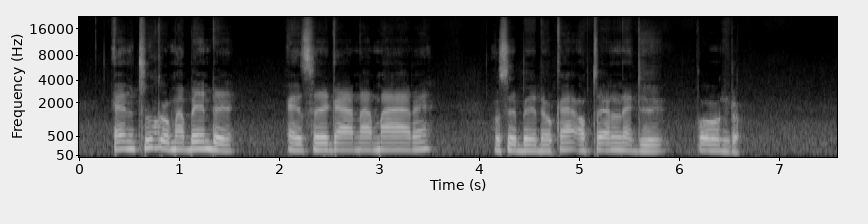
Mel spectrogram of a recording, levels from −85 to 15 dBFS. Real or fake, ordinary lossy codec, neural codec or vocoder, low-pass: fake; none; codec, 44.1 kHz, 7.8 kbps, Pupu-Codec; none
